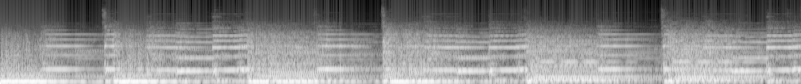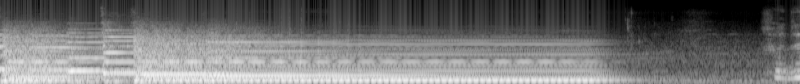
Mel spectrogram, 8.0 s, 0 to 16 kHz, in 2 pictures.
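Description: Casio CT-X9000IN electronic keyboard played with its stage piano voice: a melody over repeated struck chords, ending on a held chord that rings for about two seconds and then cuts off about seven seconds in.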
